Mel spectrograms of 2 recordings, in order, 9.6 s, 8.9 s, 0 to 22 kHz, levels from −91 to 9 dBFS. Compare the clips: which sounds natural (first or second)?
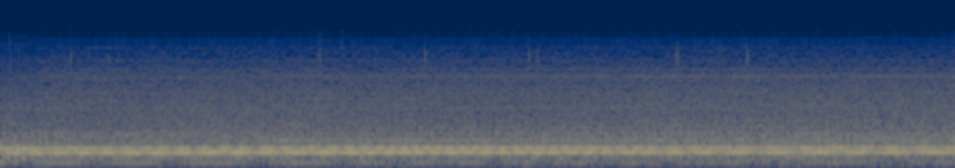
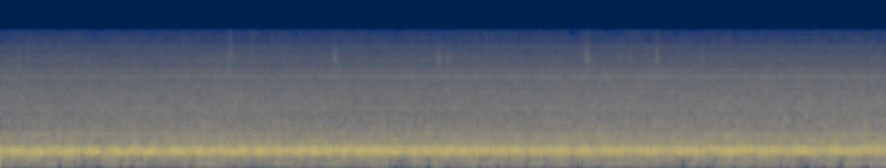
first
